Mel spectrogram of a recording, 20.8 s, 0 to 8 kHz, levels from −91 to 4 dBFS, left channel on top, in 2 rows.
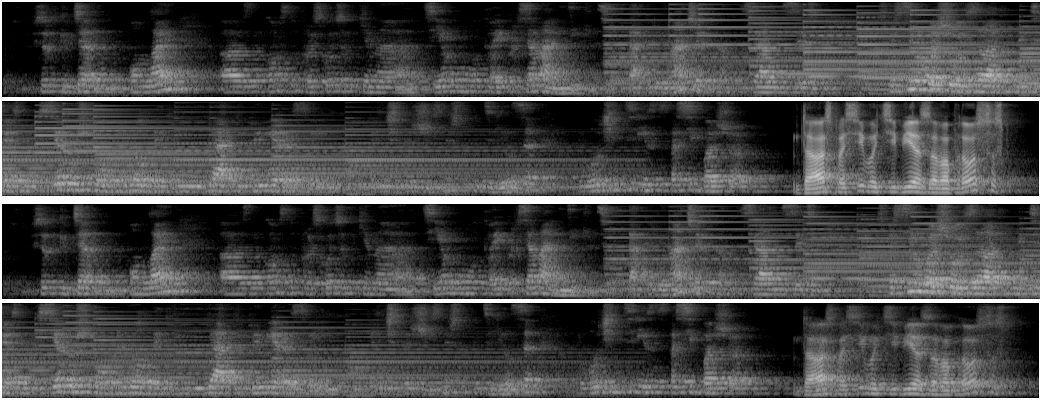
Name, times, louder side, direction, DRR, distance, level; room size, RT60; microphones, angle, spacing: voice 1, 0.2-6.0 6.3-13.7 14.1-17.8, equal, 45° right, -6 dB, 1.4 m, -37 dB
sound 1, 6.0-16.8, left 3 dB, 25° left, 0.8 m, -42 dB
voice 2, 18.4-20.4, left 7 dB, 65° left, 12 dB, 0.4 m, -28 dB
8.1 x 5.0 x 2.6 m, 1.3 s
head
